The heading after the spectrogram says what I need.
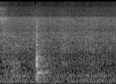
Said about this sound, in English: we're going to get that meat browned off in there with all of the vegetables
